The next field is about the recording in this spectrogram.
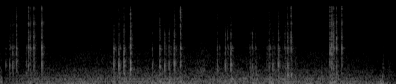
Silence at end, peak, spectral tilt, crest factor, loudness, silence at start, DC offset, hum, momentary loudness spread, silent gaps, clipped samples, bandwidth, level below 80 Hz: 0 s; -20 dBFS; -3.5 dB/octave; 24 dB; -44 LUFS; 0 s; under 0.1%; none; 7 LU; none; under 0.1%; 16.5 kHz; -50 dBFS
